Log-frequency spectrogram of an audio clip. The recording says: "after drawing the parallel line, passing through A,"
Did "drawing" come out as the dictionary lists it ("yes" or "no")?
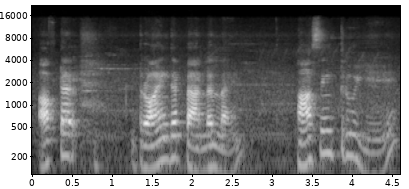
yes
